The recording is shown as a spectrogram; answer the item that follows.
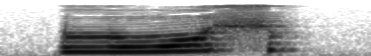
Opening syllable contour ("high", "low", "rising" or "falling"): rising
